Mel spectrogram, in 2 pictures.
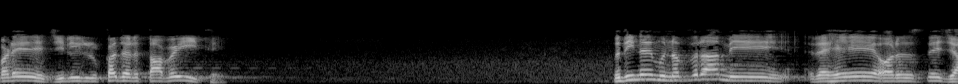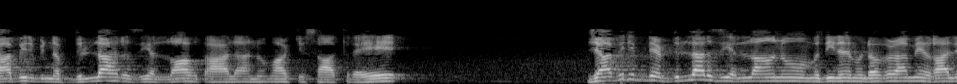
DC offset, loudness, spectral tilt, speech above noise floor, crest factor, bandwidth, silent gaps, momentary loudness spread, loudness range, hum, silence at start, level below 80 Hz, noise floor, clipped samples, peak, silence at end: under 0.1%; -21 LUFS; -10.5 dB/octave; 37 dB; 18 dB; 5.4 kHz; none; 8 LU; 6 LU; none; 0 s; -62 dBFS; -58 dBFS; under 0.1%; -4 dBFS; 0 s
